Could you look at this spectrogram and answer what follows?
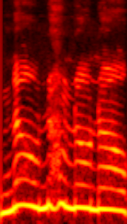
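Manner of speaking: mock, very slow, high, drawn-out, tearful crying. Retelling a story where a woman smells the gasoline; imitating someone crying. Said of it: "she's crying, she's like".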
